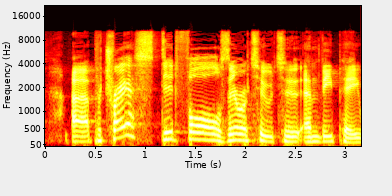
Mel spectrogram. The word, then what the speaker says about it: Petraeus: Petraeus.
